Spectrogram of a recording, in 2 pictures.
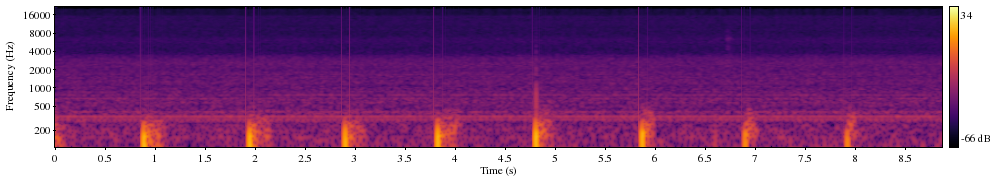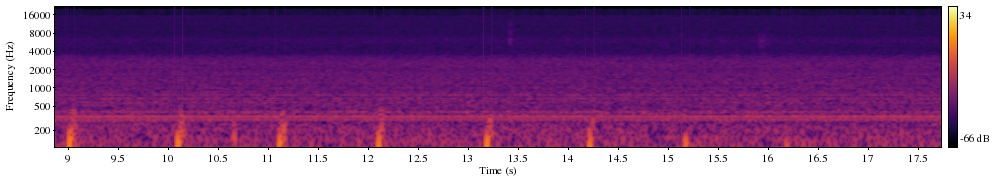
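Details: Korotkoff sounds heard under a sphygmomanometer cuff during a blood pressure reading: regular tapping beats at about 57 a minute, loud at first and fading steadily over a low hum, with the changes through phases I to IV.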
